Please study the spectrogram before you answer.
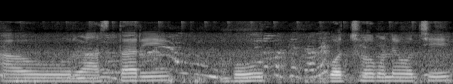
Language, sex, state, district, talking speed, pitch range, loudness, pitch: Odia, female, Odisha, Sambalpur, 95 wpm, 155-175 Hz, -18 LUFS, 165 Hz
